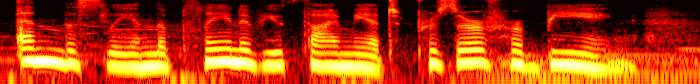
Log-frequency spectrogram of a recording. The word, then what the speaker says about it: Euthymia: The true Raiden Shogun, who meditates endlessly in the plane of Euthymia to preserve her being. Euphymia is how the game wants it pronounced.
